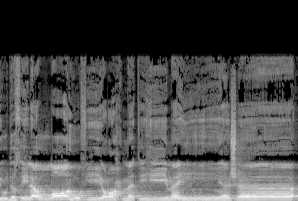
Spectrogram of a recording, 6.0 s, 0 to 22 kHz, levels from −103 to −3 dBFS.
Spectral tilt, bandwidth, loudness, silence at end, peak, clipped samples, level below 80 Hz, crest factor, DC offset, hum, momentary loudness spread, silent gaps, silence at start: -5.5 dB/octave; 16 kHz; -13 LUFS; 0 s; 0 dBFS; under 0.1%; -64 dBFS; 12 dB; under 0.1%; none; 9 LU; none; 0 s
